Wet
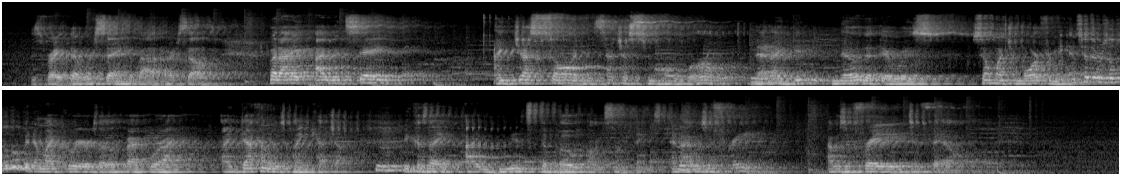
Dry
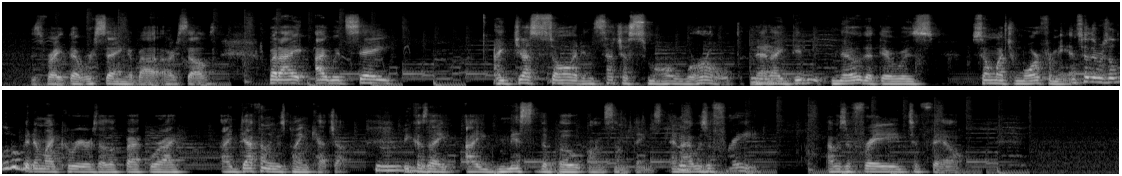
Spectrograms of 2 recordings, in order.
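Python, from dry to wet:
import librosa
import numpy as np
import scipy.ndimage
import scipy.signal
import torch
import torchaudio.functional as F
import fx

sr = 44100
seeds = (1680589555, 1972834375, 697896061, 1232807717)

y = fx.lowpass(x, sr, hz=1300.0, slope=12, at=(15.84, 16.42), fade=0.02)
y = fx.room_flutter(y, sr, wall_m=10.4, rt60_s=0.5)
y = fx.echo_warbled(y, sr, ms=125, feedback_pct=63, rate_hz=2.8, cents=119, wet_db=-10.0)
y = y * librosa.db_to_amplitude(2.5)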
